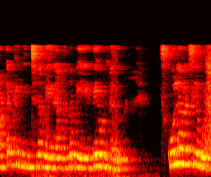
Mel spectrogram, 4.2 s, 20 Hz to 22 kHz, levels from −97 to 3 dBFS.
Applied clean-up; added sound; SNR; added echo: neural separator model SepFormer DNS4.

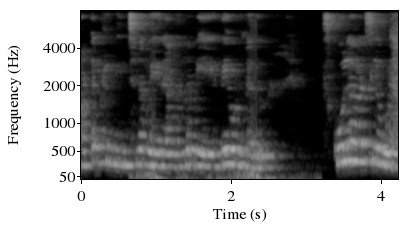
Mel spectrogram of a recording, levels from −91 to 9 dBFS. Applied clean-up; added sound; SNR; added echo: none; Zipper (clothing); 16 dB; reverberation time 0.7 s.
